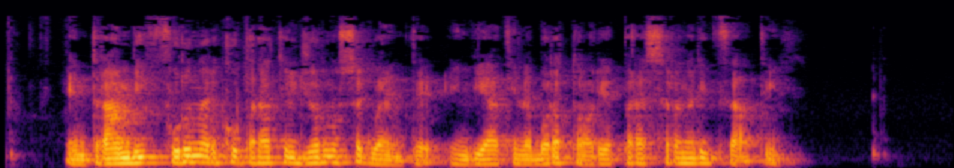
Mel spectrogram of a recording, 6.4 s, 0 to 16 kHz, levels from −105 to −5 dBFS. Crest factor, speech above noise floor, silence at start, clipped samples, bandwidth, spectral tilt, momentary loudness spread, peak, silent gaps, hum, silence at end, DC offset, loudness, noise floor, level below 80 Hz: 20 dB; 48 dB; 0.45 s; under 0.1%; 11 kHz; -8 dB/octave; 11 LU; -2 dBFS; none; none; 1.1 s; under 0.1%; -21 LUFS; -68 dBFS; -48 dBFS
